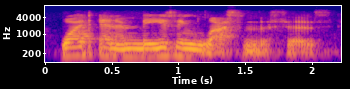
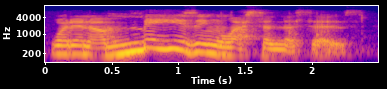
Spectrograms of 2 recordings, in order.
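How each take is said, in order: First: Said in the usual way. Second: Exclaimed, with a swell on AMAZING; strong feeling. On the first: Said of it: "It's not a question". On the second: Shown as a demonstration. Teacher showing students an exclamation with strong feeling, exclaimed. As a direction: read it as an exclamation, leaning into AMAZING. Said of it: "can also show strong feeling".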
